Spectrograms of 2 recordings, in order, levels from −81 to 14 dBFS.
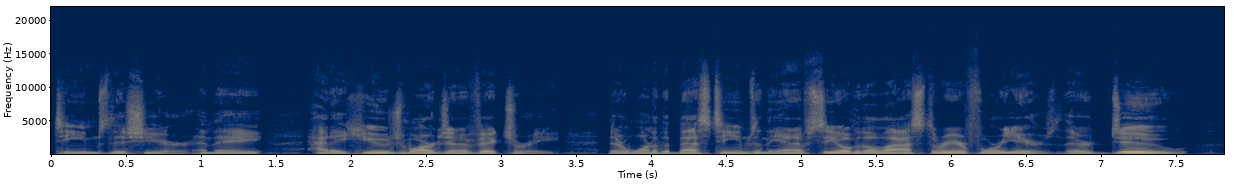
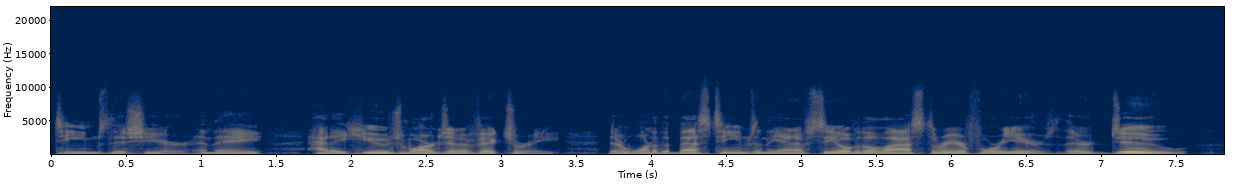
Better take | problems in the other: first | muffled; very slightly; fading above 3.5 kHz

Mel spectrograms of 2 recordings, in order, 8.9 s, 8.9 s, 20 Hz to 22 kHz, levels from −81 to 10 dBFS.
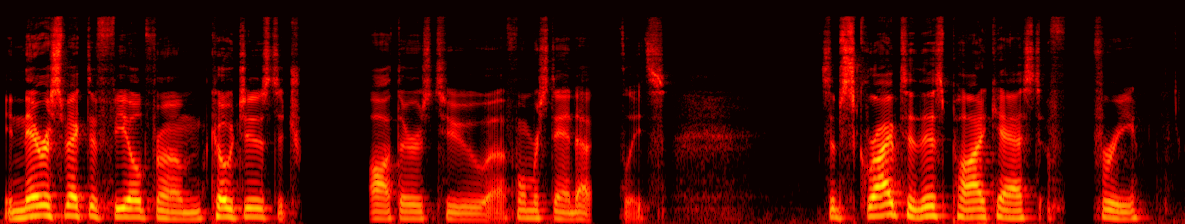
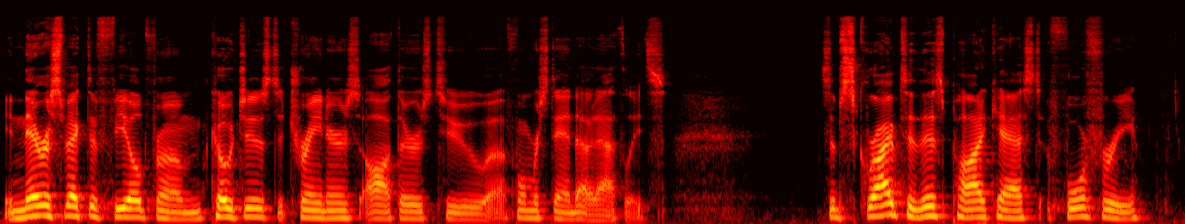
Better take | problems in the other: second | audio cutting out; at 2.5 s for 0.5 s, at 4.5 s and at 8 s

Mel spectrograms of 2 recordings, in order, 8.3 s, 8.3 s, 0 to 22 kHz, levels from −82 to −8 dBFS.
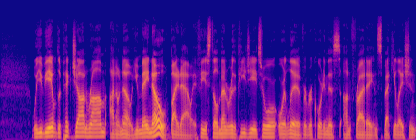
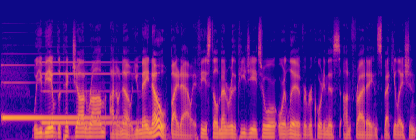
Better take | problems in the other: first | doorbell; loud; until 2.5 s; peak 3 dB above the speech

